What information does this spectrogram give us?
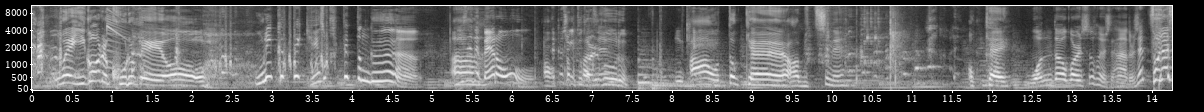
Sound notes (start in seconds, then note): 2.9 Scratch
